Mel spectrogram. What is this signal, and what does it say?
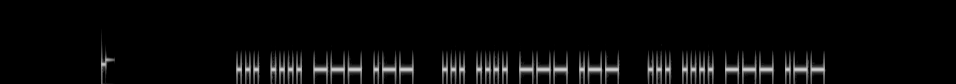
Morse code, heard as a keyed tone, about 28 wpm, 700 Hz. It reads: SHOW SHOW SHOW
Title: Top 500 Words Repeated 28wpm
